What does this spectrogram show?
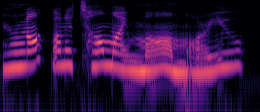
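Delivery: put-on high, pleading child voice; worried young kid. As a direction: act the scared runaway. Playing the scared kid.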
